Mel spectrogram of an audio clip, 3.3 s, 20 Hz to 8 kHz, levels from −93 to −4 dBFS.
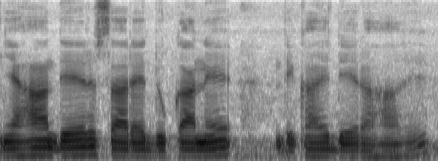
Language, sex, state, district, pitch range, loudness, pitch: Hindi, male, Arunachal Pradesh, Lower Dibang Valley, 85-100 Hz, -17 LUFS, 90 Hz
